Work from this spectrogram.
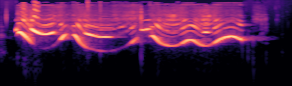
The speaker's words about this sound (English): Podcast is officially authorized to use a slide whistle for sonic fun.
